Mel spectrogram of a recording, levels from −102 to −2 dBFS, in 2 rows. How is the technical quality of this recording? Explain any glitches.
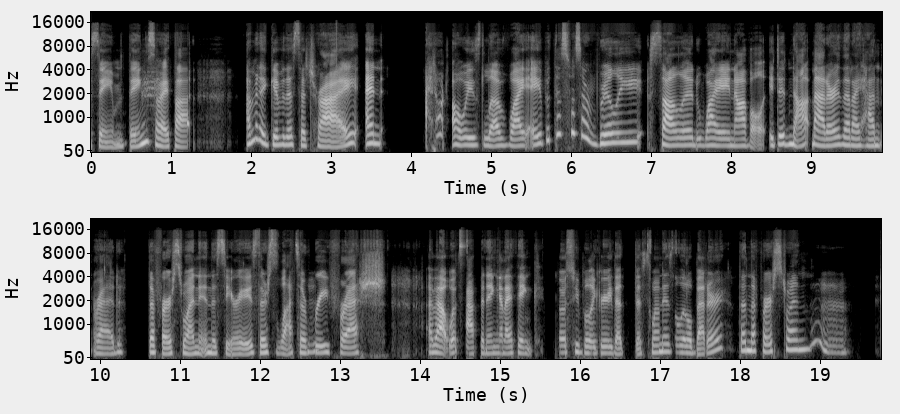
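Two bursts of repeated packet loss (robotic sound) mar the speech, from 1.07 to 1.82 s and 13.18 to 17.74 s. Dropped packets, with gaps up to 59 ms, are patched by repeating the last sound, giving choppy speech with pieces missing that shows as smeared, repeated frames on a spectrogram.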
